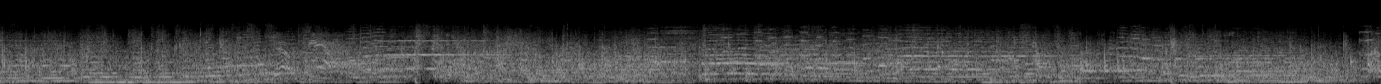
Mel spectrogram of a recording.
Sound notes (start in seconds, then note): 0.3 dramatic music; 4.3 thud; 6.7 scuffling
